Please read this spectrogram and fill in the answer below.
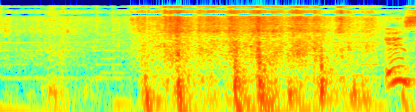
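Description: Gift wrapping paper torn off a large cardboard toy box in a quick run of short rips, over background music.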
